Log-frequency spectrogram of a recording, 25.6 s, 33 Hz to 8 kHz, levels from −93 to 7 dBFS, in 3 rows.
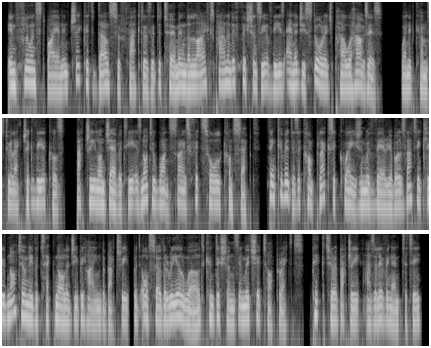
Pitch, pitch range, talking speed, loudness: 120 Hz, 110-130 Hz, 160 wpm, -21 LUFS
